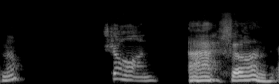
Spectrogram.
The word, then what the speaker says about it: Sean: I always say Sheehan because he's written Sheehan. I'm not so good in English. Yeah, Sean. It's Celtic, actually. And they pronounce things very differently from what they're spelled.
